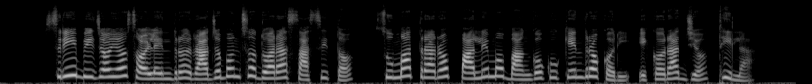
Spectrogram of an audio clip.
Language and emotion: Odia, neutral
